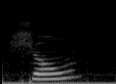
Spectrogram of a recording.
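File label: "shong", Mandarin Chinese, second tone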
